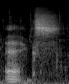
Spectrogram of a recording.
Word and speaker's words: X: created mortal kombat and he said that it's pronounced x but he knows that a lot of people are going to call it 10 because the last one was called 9 and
